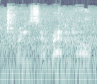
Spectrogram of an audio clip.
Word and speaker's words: Teresa Rendell: Because you're writing with a young lady called Teresa Rendell. – Yes, yeah. – Did I pronounce it? – You did, yeah, yeah.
